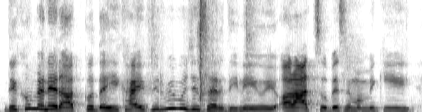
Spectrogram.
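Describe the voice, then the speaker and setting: A woman's voice: sits high, a little fast, a little hiss or hum. Chatty young woman vlogging at home. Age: young adult. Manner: chatty, teasing, animated storytelling. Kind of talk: casual family vlog. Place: at home with family.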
